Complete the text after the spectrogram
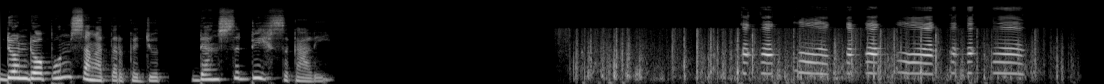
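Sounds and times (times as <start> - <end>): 
speech: 0.0 - 3.4
bird call: 7.4 - 10.3.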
